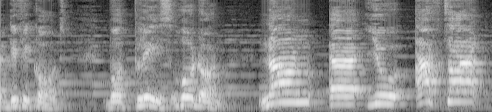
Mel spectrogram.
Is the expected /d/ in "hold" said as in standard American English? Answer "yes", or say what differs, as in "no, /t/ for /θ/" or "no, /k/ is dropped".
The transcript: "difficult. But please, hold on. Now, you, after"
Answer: yes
